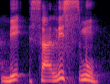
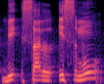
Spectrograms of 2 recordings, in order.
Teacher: Bisa dilihat di sini alif tidak dibaca. Seharusnya lamnya yang mati menjadi hidup. Dibacanya bi'salismu. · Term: an-nakal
